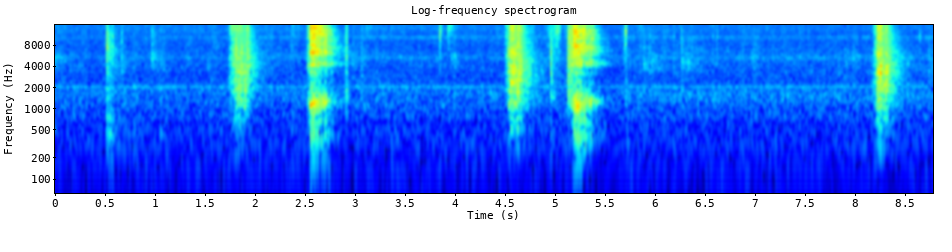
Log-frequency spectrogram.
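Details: A one-and-a-half-year-old Siberian Husky gives short, harsh, throaty coughs, seemingly copying a person's coughing.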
